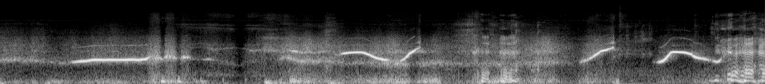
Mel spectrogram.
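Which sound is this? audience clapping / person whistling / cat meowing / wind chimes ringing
person whistling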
